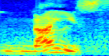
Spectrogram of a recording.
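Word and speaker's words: gneiss: foliate um metamorphic rock nice you know it's spelled g-n-i-e-s-s but you're supposed to pronounce it nice like you're being nice to someone like i never understand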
